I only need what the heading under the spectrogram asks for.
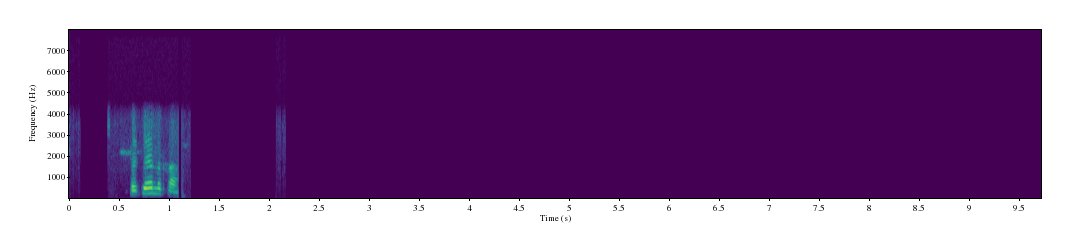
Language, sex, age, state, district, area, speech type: Santali, male, 45-60, Jharkhand, East Singhbhum, rural, conversation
